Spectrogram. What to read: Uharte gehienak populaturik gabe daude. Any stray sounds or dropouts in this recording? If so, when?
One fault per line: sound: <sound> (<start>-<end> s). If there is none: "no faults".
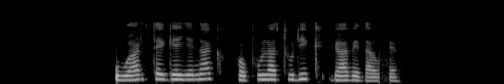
sound: dropout (3.8-3.9 s)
